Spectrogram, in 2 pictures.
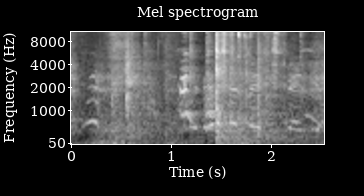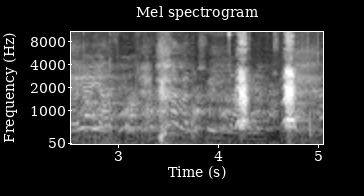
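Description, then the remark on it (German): Dogs, including Jasper, barking while romping and playing with friends at the Huta at midday on New Year's Eve, with two sharp, loud yips near the end standing out over a busy background of scuffling and low murmuring voices. “Und Jasper hat jetzt noch mal für 2 Stunden die Möglichkeit, in der Huta eine Runde zu flitzen und zu toben und spielen mit seinen Kumpels.”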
